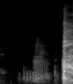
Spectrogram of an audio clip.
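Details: Adult man who says he is sick with a raspy voice: a faint, low throat sound, then a single sudden loud cough burst cut off at the end.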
